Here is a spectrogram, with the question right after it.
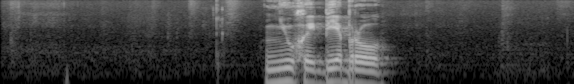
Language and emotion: Russian, neutral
